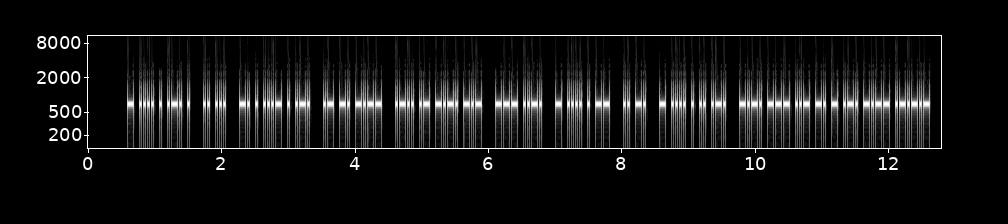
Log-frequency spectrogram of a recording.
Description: Morse code, heard as a keyed tone, about 40 wpm, 700 Hz. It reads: THERE IS NEVER ANY LACK OF THEM IN THEIR COUNTRY.
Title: Sentences from Top 1100 Words 40wpm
